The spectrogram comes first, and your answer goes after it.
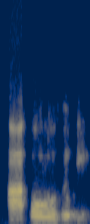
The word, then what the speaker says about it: أعوذ بالله: আউযুবিল্লাহ আইনটা কিন্তু আপনার ঠিকভাবে আসে না, এটা এটা ঠিক করতে হবে। আউ না, রু রু আইনটাকে চাপ দিয়ে। হ্যাঁ জি, জি, জি। আবার বলেন। أعوذ হ্যাঁ হ্যাঁ, এটা সারাদিন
